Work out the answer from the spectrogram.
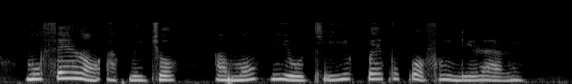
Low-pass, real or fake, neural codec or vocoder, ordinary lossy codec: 7.2 kHz; fake; codec, 16 kHz, 4 kbps, FreqCodec, smaller model; none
